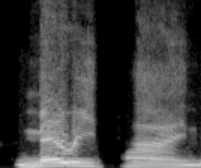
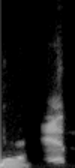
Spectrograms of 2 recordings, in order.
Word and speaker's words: Maritain: Maritain. Maritain.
